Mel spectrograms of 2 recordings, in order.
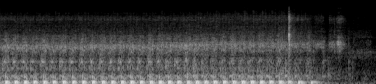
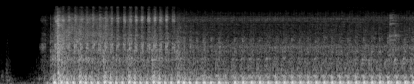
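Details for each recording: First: Suzuki Satria FU that had stumbled and would not take throttle, with the original regulator/rectifier in place of an imitation one: even, steady thumping about nine beats a second, no misses, then cuts off; normal idle. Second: Suzuki Satria FU, whose complaint is stumbling and refusing throttle despite carb cleaning and new plug: cranks briefly, catches at once, settles into an even steady idle thump about twice a second with no misses; normal start and idle.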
